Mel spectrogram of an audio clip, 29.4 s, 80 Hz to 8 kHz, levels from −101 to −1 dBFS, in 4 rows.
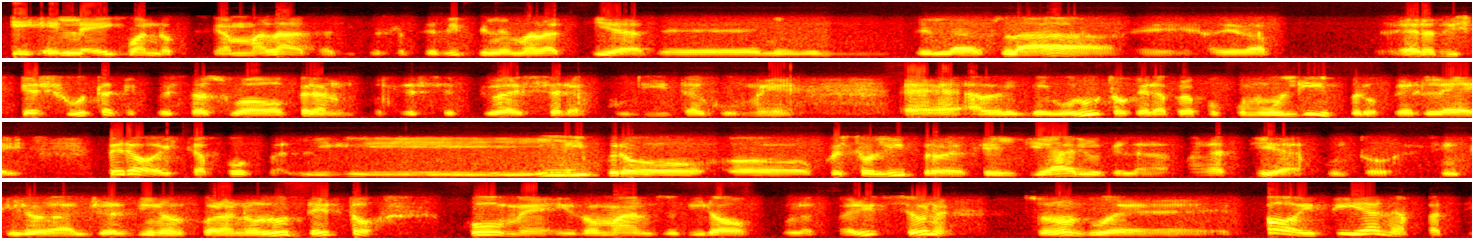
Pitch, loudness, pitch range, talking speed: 370 Hz, -23 LUFS, 315-435 Hz, 155 wpm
